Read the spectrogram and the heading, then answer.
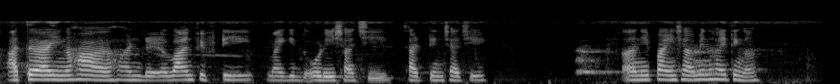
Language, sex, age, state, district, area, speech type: Goan Konkani, female, 18-30, Goa, Sanguem, rural, spontaneous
